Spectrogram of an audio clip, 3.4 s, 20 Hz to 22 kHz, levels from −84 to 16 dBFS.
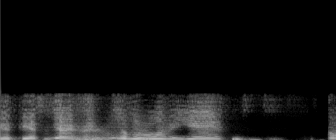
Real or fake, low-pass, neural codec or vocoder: fake; 7.2 kHz; codec, 44.1 kHz, 0.9 kbps, DAC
